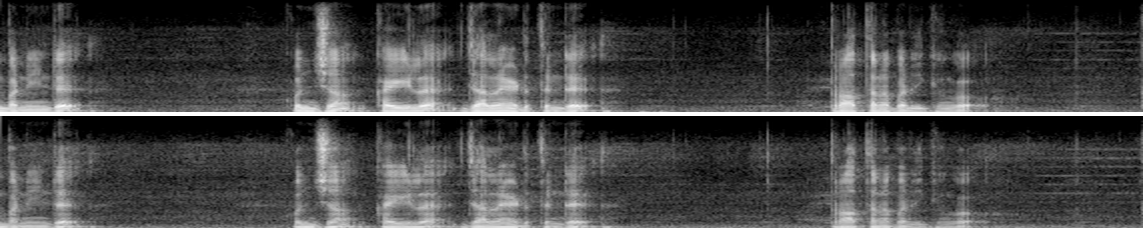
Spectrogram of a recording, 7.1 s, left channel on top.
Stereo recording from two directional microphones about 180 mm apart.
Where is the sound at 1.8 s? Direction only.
45° left (ahead or behind).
